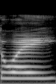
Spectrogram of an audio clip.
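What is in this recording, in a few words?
"dui", first tone, Mandarin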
